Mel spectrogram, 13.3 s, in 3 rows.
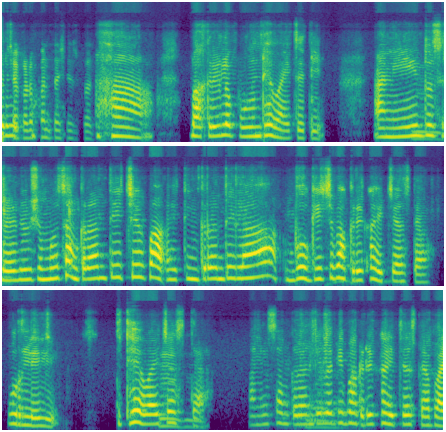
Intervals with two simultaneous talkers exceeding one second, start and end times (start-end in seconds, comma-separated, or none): none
